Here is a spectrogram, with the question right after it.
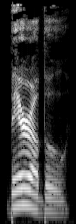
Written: baraboo

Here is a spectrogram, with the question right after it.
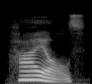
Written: hiles

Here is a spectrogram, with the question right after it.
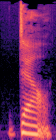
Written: dell

